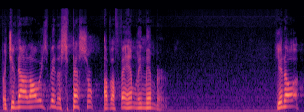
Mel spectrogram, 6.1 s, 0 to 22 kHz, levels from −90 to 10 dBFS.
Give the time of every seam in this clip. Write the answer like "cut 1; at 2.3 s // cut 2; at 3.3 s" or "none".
cut 1; at 1.1 s // cut 2; at 2.0 s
